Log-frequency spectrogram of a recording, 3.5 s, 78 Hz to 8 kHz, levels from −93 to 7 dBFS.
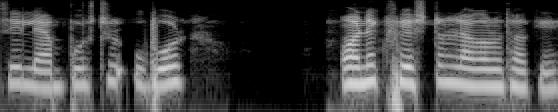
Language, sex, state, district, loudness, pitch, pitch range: Bengali, female, West Bengal, North 24 Parganas, -19 LUFS, 240 Hz, 225-255 Hz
